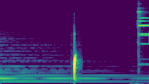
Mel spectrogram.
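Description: Fading guitar music with one short, sharp pop sound effect about a second in, the click sound of an animated like button.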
